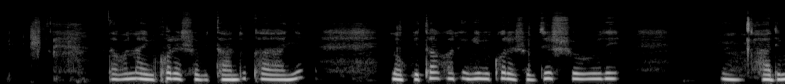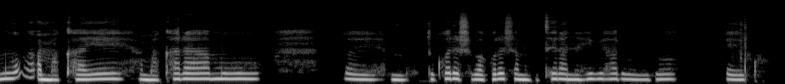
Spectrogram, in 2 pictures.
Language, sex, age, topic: Rundi, female, 18-24, education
